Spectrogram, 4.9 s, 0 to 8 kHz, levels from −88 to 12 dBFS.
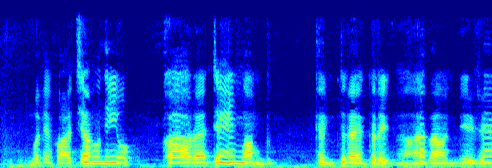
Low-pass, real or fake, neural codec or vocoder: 7.2 kHz; fake; codec, 16 kHz in and 24 kHz out, 0.6 kbps, FireRedTTS-2 codec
